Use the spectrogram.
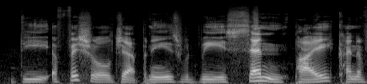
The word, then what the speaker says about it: senpai: official Japanese would be senpai, kind of like jinbe, so it sounds like you're saying senpai, but it actually is sen, like a sinner, not a simmer.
